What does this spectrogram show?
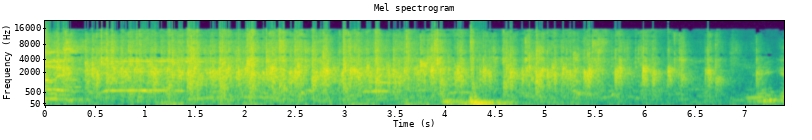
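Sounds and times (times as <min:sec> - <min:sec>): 
audience applause for a comedian: 0:00.0 - 0:07.2
whoops: 0:00.5 - 0:04.5.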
